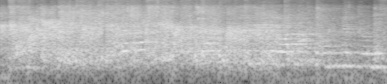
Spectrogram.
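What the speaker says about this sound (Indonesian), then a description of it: "tepuk tangan buat dia." Audience in a classroom during a mathematics teaching session claps steadily together, a dense, continuous round of applause.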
